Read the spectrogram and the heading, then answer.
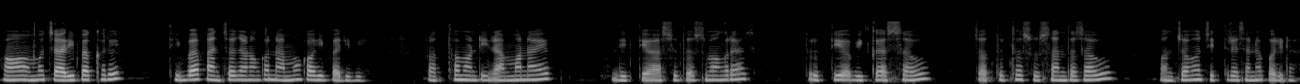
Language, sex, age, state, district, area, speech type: Odia, female, 45-60, Odisha, Puri, urban, spontaneous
